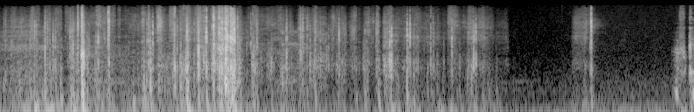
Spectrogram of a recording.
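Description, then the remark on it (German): Crisp paper rustling and crinkling, building to a sharp ripping burst as an envelope with a typewritten address is torn open in a bedroom with the door shut and bolted, then a pause and a few scattered paper rustles. No one speaks. “Ich weiß nicht, wieso ich die Geistesgegenwart hatte, den Umschlag nicht eher aufzureißen, bis ich mich in meinem Zimmer befand, die Tür geschlossen und den Riegel vorgeschoben hatte.”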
